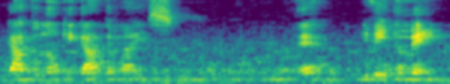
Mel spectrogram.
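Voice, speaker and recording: A middle-aged man with a Brazilian Portuguese accent preaching a sermon as a bishop, animated, acting out little dialogues. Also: fairly high pitch, moderate pace, noisy background.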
